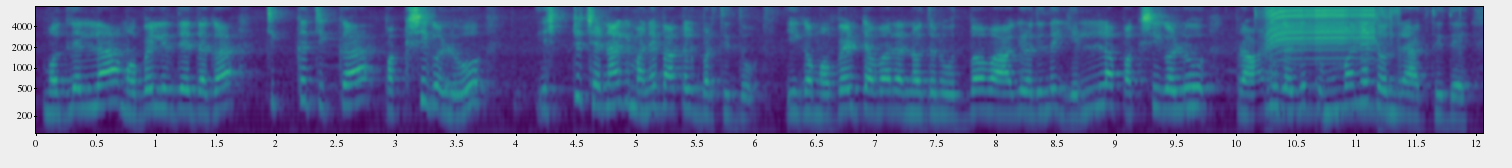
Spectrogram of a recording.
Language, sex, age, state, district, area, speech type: Kannada, female, 45-60, Karnataka, Bangalore Rural, rural, spontaneous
